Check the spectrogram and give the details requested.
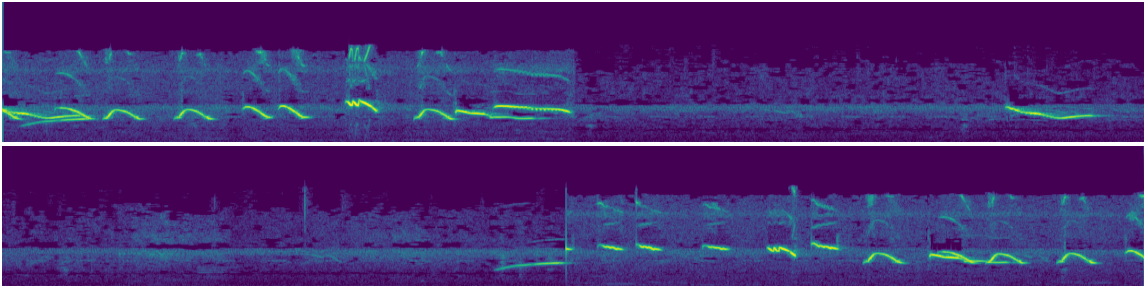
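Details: Rolling combination song of a male red avadavat used for training kacer: fast looped whistled notes, a quiet stretch broken by one falling whistle, then a rising slide into another rapid burst of piping loops.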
